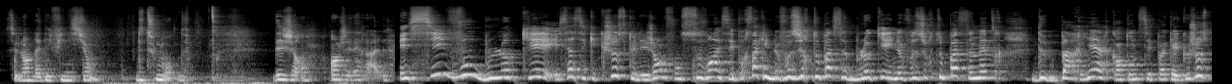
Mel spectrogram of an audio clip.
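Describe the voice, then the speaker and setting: A woman in her twenties vlogging to camera in a chatty, rambling, animated way, gesturing as she talks. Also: high voice. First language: French. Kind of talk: casual chat to camera. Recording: echoey room with faint music.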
